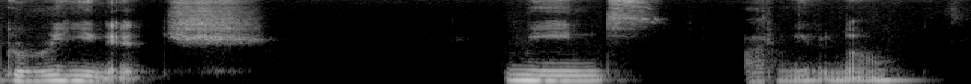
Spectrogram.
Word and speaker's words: Greenwich: the green greenish one it's spelled Greenwich but you read it greenish means I don't even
